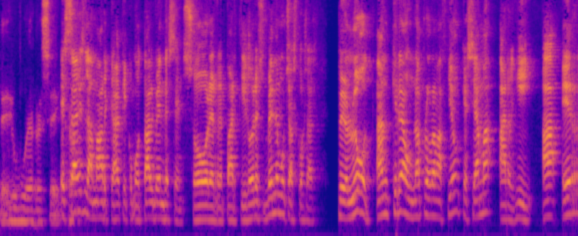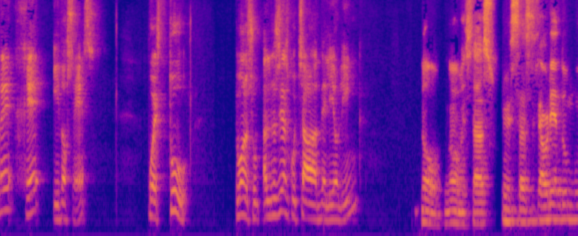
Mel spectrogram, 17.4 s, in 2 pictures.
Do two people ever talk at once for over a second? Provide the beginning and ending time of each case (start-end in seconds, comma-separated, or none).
none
